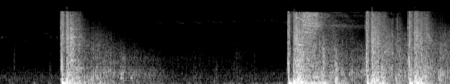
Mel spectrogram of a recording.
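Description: A pickaxe strikes a metal truck with loud clanging blows.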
